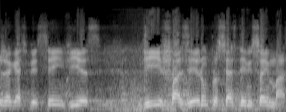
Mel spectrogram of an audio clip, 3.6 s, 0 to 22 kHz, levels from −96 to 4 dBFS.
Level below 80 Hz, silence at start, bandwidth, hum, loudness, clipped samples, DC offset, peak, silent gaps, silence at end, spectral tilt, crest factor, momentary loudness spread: -52 dBFS; 0 s; 15 kHz; none; -22 LUFS; under 0.1%; under 0.1%; -10 dBFS; none; 0 s; -4.5 dB/octave; 12 dB; 11 LU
